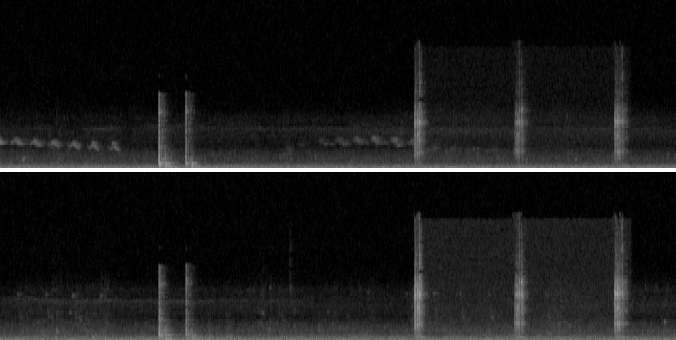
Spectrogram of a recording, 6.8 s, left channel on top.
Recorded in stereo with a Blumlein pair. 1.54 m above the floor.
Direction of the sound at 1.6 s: 20° left.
